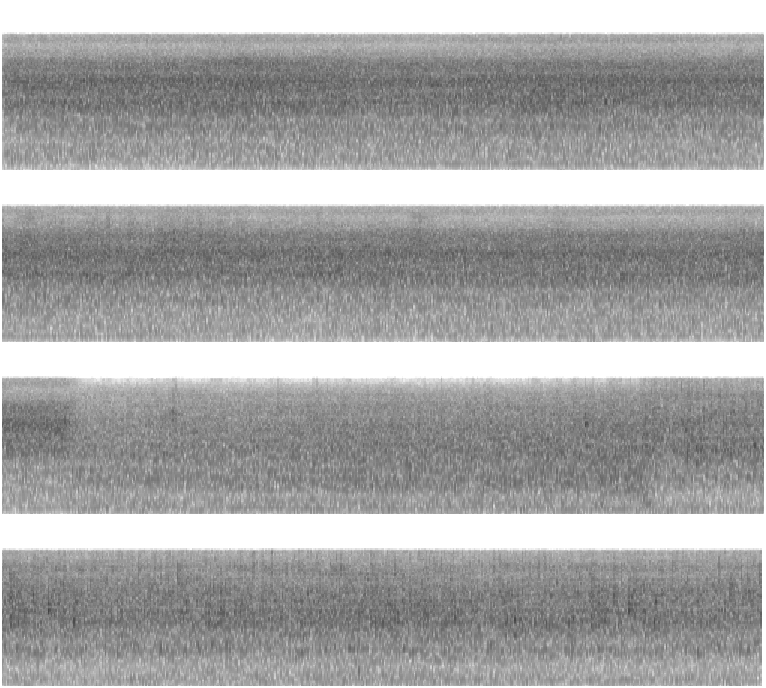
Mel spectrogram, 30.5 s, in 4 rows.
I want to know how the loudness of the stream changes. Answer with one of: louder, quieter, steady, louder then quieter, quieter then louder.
steady.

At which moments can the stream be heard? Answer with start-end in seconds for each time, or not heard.
0.0-30.4.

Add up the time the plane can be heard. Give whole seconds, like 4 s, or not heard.
30 s.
